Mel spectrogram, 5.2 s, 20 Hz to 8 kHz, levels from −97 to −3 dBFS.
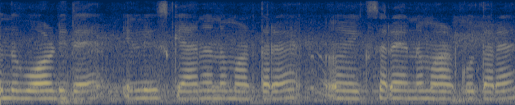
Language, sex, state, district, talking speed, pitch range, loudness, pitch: Kannada, female, Karnataka, Bijapur, 115 wpm, 210-220 Hz, -37 LUFS, 215 Hz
